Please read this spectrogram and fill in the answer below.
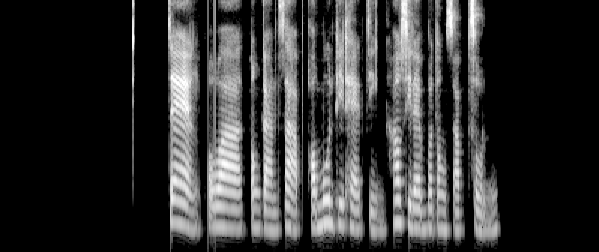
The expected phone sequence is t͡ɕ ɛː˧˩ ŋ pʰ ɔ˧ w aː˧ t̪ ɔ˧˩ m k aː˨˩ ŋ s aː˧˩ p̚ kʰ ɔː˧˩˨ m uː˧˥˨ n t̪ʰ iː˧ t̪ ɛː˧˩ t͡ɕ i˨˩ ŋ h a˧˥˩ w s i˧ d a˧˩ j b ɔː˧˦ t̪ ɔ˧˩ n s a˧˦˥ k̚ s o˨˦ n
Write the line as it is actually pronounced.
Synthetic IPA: t͡ɕ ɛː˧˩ ŋ pʰ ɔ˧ w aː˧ t̪ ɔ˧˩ ŋ k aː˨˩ n s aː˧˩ p̚ kʰ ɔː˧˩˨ m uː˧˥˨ n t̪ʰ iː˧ t̪ʰ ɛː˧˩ t͡ɕ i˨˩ ŋ h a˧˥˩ w s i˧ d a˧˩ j b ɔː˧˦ t̪ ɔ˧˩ ŋ s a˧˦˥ p̚ s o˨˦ n

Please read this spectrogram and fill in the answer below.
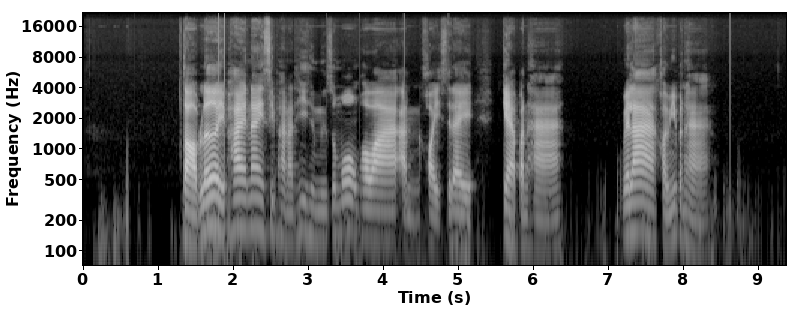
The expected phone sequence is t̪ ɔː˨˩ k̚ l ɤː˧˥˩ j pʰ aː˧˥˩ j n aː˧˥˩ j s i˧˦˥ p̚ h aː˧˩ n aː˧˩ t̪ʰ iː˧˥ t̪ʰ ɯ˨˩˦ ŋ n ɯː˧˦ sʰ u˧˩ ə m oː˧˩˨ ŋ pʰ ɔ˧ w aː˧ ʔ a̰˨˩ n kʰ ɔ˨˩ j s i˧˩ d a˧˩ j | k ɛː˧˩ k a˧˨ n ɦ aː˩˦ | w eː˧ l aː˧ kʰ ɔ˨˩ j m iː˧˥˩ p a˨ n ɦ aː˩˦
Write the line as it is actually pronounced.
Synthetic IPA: t̪ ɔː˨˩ p̚ l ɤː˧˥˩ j pʰ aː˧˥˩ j n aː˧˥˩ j s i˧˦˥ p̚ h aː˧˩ n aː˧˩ t̪ʰ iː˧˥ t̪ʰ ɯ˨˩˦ ŋ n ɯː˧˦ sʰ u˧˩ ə m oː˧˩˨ ŋ pʰ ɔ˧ w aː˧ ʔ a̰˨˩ n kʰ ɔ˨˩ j s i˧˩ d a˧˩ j | k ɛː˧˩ p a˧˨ n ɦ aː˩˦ | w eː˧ l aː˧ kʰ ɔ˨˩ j m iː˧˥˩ p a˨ n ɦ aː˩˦

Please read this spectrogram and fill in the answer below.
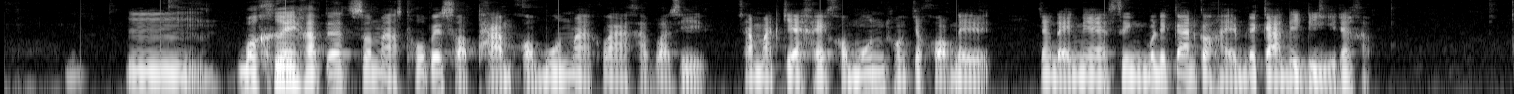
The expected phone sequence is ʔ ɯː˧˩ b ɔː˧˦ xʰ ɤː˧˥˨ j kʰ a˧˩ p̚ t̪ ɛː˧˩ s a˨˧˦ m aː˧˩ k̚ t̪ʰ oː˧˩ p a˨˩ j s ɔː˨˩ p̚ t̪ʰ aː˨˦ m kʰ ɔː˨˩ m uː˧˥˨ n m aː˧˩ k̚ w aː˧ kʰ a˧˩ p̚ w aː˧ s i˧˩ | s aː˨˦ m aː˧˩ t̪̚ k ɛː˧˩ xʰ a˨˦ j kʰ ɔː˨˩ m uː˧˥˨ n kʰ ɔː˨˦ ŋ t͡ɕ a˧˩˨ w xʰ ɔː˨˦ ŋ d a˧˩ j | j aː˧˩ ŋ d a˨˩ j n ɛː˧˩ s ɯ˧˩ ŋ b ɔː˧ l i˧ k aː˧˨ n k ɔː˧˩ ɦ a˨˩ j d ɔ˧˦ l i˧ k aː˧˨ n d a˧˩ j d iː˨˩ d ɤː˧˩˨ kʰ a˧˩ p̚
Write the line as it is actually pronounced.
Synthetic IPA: ʔ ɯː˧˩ b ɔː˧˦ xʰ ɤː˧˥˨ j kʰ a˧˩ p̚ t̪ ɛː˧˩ s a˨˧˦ m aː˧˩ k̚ t̪ʰ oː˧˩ p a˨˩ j s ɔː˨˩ p̚ t̪ʰ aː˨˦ m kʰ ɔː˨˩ m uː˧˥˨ n m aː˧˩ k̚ w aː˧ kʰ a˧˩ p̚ w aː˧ s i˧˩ | s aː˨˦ m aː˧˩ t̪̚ k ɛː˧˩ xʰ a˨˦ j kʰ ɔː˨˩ m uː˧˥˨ n kʰ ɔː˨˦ ŋ t͡ɕ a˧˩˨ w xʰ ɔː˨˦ ŋ d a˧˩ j | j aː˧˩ ŋ d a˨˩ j n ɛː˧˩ s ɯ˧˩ ŋ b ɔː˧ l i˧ k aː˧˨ n k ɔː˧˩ ɦ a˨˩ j b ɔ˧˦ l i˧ k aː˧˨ n d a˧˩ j d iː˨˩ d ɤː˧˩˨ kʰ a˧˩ p̚

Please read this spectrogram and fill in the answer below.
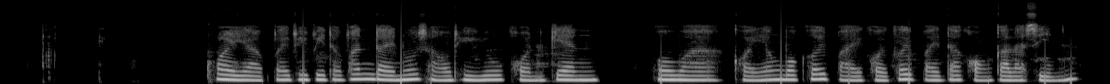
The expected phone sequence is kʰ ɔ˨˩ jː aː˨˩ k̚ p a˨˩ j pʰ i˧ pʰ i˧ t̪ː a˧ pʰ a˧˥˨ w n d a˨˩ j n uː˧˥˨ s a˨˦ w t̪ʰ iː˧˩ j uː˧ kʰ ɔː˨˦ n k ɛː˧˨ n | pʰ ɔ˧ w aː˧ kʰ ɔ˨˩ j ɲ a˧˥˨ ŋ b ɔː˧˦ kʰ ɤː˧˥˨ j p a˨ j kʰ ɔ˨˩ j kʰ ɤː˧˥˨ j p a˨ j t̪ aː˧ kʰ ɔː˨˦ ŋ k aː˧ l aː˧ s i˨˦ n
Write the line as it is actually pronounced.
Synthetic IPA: kʰ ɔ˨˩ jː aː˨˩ k̚ p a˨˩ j pʰ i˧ pʰ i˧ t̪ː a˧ pʰ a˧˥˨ n d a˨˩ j n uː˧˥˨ s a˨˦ w t̪ʰ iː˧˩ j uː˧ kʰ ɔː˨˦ n k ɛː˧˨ n | pʰ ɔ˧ w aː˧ kʰ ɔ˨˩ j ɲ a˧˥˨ ŋ b ɔː˧˦ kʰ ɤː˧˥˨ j p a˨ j kʰ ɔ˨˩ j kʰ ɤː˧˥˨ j p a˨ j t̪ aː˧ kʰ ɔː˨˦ ŋ k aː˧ l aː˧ s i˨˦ n

